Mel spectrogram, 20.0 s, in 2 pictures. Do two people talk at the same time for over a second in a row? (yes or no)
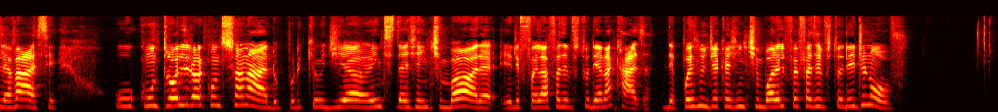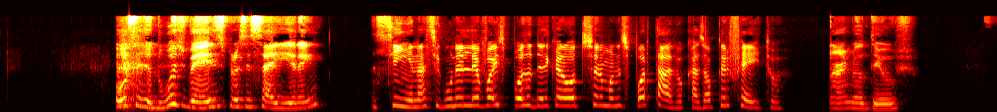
no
